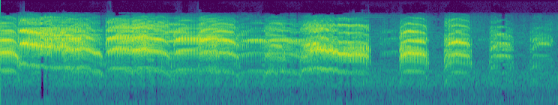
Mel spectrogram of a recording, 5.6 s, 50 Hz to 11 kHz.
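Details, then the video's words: Northern royal albatross recorded on 4 September 2021; a long run of harsh, nasal, braying notes with slight downward bends, followed by short clipped bursts that grow more spaced out near the end. "Northern royal albatross"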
